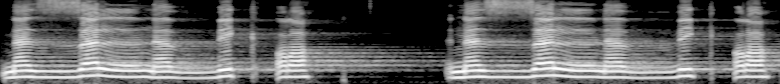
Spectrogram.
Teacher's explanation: Huruf na langsung sambung masuk ke huruf za yang bertasdid ya. Alif dan lamnya tidak dibaca. Yang ini tidak dibaca, ini tidak dibaca, ini tidak dibaca ya.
